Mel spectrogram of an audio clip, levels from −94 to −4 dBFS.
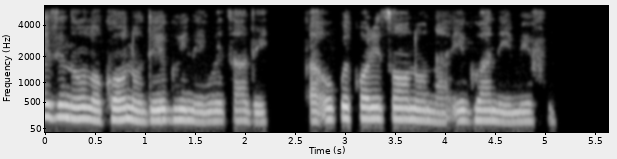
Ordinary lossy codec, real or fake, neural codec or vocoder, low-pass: none; fake; vocoder, 44.1 kHz, 128 mel bands every 512 samples, BigVGAN v2; 5.4 kHz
